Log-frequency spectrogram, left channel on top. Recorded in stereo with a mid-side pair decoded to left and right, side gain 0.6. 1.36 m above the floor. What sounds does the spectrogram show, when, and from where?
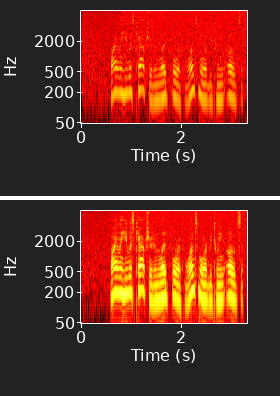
0.6 s a man speaking: 60° right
